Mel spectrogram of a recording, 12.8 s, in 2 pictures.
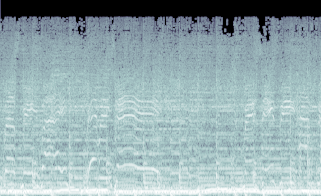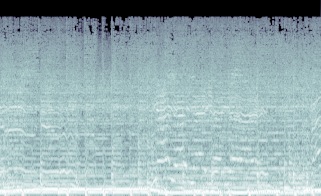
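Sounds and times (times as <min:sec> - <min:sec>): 
indie guitar swing music: 0:00.0 - 0:12.8.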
